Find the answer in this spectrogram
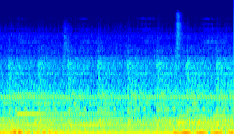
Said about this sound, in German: Um dem ein Ende zu machen, ging ich freiwillig in die Röhre. Kernspin.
